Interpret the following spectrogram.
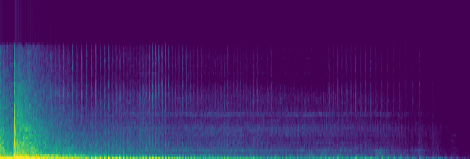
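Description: The last chord of a rock band's song, struck just after the start, rings out with a low, fast-pulsing rumble and fades steadily away, dying out at the very end.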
